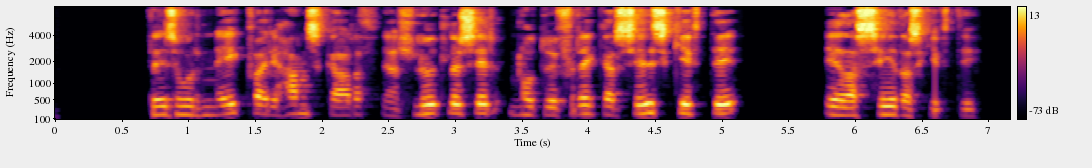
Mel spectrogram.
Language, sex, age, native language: Icelandic, male, 20-29, Icelandic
